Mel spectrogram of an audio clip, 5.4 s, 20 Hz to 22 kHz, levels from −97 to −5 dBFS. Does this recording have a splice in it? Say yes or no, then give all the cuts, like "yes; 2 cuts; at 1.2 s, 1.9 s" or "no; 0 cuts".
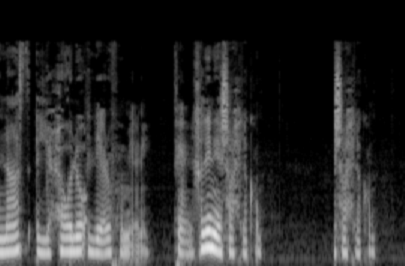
yes; 3 cuts; at 1.2 s, 2.3 s, 4.5 s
